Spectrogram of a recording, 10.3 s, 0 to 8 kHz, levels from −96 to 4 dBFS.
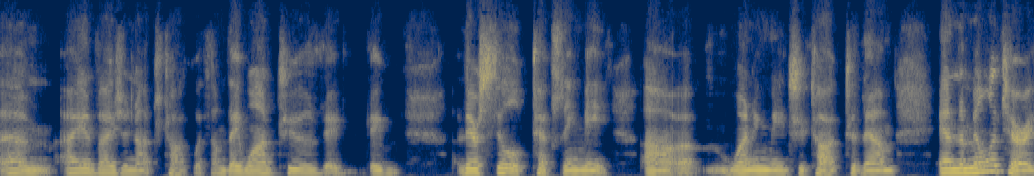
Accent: American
